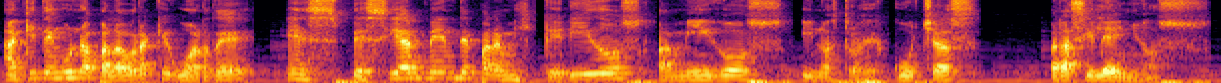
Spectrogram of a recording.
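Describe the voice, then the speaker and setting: A co-host in a casual podcast chat who asks questions eagerly and sometimes speaks fast. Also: mid-range voice, a bit bright, faint music behind.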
